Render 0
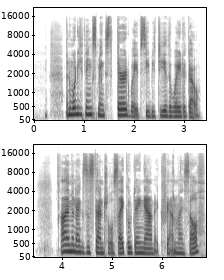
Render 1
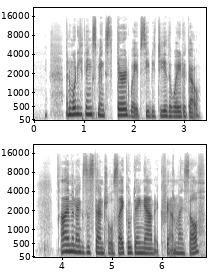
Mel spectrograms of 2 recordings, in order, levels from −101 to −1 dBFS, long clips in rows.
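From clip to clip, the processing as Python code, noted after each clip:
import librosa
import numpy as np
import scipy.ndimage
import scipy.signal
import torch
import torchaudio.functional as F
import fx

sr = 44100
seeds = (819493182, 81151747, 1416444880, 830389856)

y = fx.high_shelf(x, sr, hz=12000.0, db=-10.0)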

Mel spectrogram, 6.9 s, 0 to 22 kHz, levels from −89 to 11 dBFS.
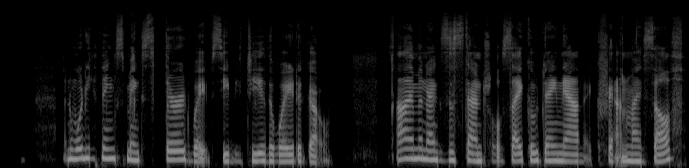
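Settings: y = fx.fade_in_head(x, sr, length_s=1.33)
y = fx.level_steps(y, sr, step_db=17)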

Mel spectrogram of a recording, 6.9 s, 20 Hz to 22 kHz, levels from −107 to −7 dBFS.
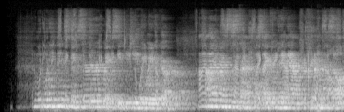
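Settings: y = fx.rev_plate(x, sr, seeds[0], rt60_s=1.8, hf_ratio=0.3, predelay_ms=110, drr_db=-8.0)
y = y * librosa.db_to_amplitude(8.0)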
